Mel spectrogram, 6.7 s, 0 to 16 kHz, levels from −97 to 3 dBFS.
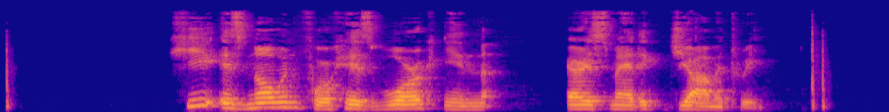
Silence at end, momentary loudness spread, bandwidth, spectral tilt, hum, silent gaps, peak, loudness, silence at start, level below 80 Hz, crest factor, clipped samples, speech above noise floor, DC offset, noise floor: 0.95 s; 16 LU; 11.5 kHz; -5 dB/octave; none; none; -4 dBFS; -23 LUFS; 1.3 s; -66 dBFS; 20 dB; under 0.1%; over 68 dB; under 0.1%; under -90 dBFS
